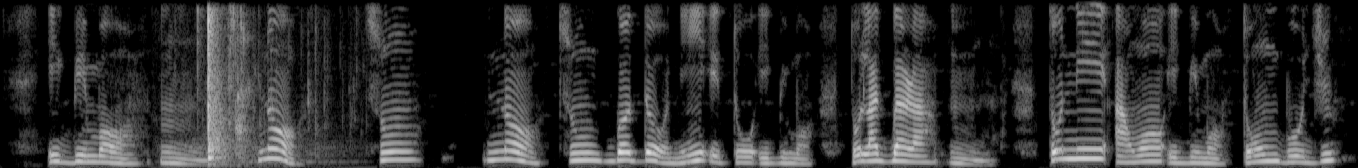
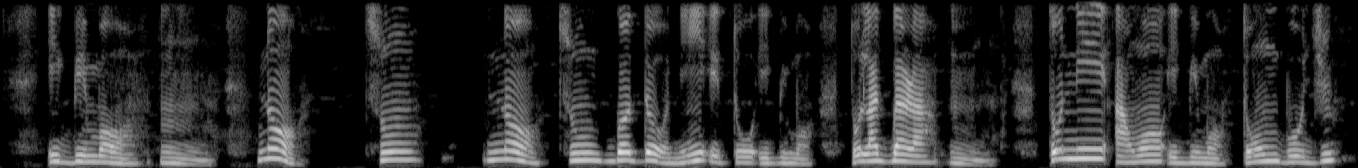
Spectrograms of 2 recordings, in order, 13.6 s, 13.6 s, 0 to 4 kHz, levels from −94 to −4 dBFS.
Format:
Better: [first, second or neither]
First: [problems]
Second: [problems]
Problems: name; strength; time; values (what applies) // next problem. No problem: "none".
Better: second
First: background sound (Bathtub (filling or washing) / Water / Splash, splatter); 2 dB below the speech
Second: none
